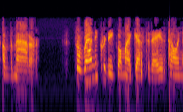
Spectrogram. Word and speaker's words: Credico: A lot of people say in Credico, it's Credico, even though it's the bastardized version from my great-grandparents who came here from Italy in 1897. But it's actually Credico is the way we pronounce it here, Randy Credico.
